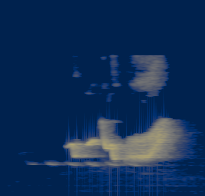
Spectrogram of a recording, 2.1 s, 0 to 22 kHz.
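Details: Eastern crowned warbler singing on a sunny 19 °C day: a thin high note, then a loud buzzy, rising phrase lasting about a second, with a quiet background.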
